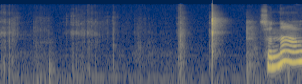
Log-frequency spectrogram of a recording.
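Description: Scissors snip through fabric.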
